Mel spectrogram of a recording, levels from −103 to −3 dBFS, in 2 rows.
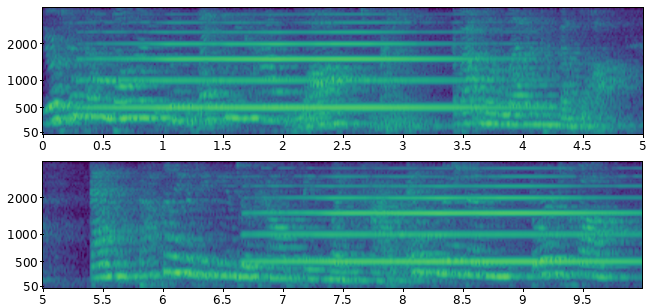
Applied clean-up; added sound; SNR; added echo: none; Wind instrument, woodwind instrument; -4 dB; reverberation time 1.1 s.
